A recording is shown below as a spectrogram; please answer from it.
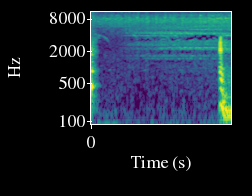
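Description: A short quiet pause holding only a faint, steady high-pitched hiss. A voice starts again near the end.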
